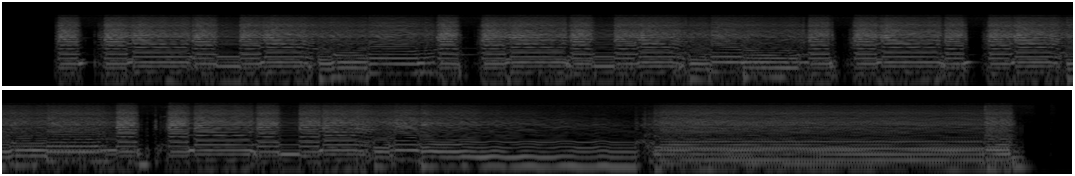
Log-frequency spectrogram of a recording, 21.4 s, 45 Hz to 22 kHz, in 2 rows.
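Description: Electric guitar played through an overdrive pedal much like a TS9, with an added hot switch for a little more volume boost and gain: a loud, continuous riff of chords and sustained notes, with brief pauses between phrases and a gritty, saturated tone throughout; no talking.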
